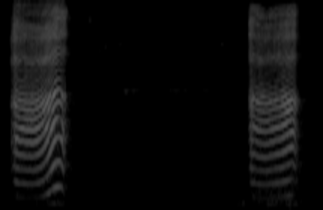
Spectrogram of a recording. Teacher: So as you can see here, number 2 and number 5, a, a, they are in a different color because these are rising tones. So when I say them, they go kind of like from the bottom to top.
